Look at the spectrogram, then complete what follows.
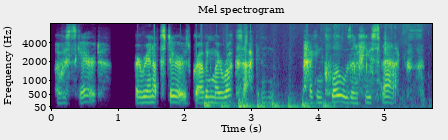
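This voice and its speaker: A woman's voice: medium pitch, flat delivery, a little slow, sharp tone, slight background noise, low-quality recording. A woman playing a frightened but determined young woman on the run in a first-person radio drama. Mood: hurried.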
